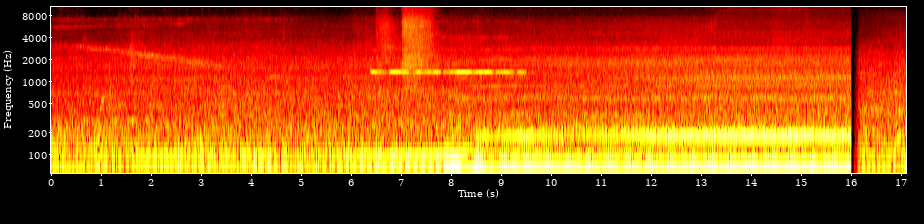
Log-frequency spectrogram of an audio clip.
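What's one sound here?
A bus engine idles with a loud, deep rumble close by.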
